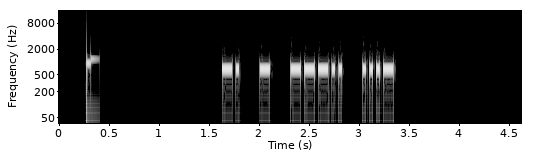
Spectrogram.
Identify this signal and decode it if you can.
Morse code, heard as a keyed tone, about 35 wpm, spaced as for 25 wpm, 690 Hz. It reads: NT8V
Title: USA Call Signs - 4 Characters - 2x Character Spacing - 35wpm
